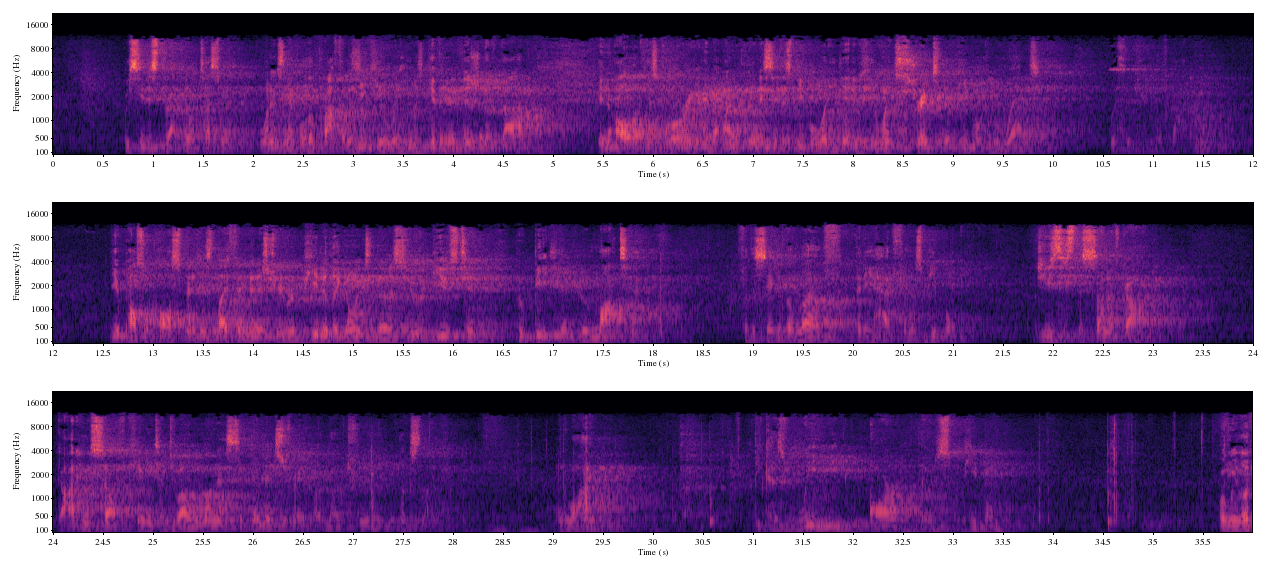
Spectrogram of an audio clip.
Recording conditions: large echoing room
